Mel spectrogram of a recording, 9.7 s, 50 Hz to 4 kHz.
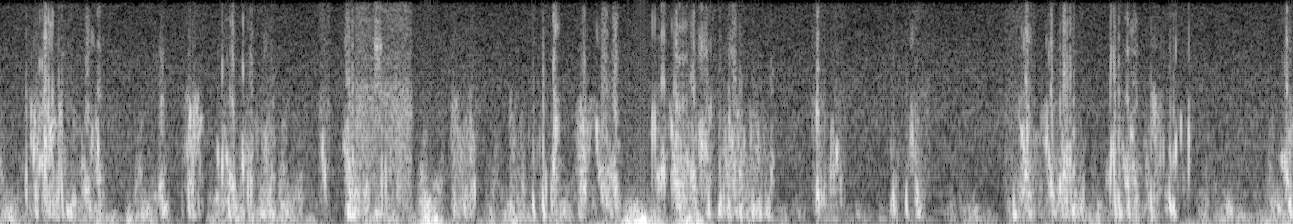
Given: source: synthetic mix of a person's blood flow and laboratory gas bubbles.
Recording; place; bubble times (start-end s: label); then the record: Doppler ultrasound of blood flow; precordium
0.16-0.80 s: bubbles
1.19-1.27 s: bubbles
1.37-1.54 s: bubbles
1.61-2.07 s: bubbles
2.38-2.48 s: bubbles
2.56-3.09 s: bubbles
3.38-3.59 s: bubbles
3.81-4.21 s: bubbles
4.31-4.67 s: bubbles
4.87-5.81 s: bubbles
6.08-6.34 s: bubbles
6.67-6.97 s: bubbles
7.54-8.15 s: bubbles
8.28-8.95 s: bubbles
9.59-9.71 s: bubbles
From the record:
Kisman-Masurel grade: 342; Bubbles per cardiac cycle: rolling drumbeat, 9 or more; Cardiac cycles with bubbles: 100%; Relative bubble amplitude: moderate (0.250 to 0.450); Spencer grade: 3 (all of the cardiac periods contain showers or single bubble signals, but not dominating or overriding the cardiac motion signals); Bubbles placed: only in the low amplitude regions of the cardiac cycle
